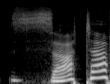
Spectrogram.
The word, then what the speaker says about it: za'atar: Now please note that while this restaurant offers many side options such as roasted broccolini and za'atar fries, I don't know how to pronounce that one.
